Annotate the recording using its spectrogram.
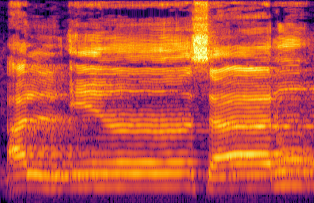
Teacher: تو نون ساکن جو ان میں ہے اس کے بعد حرف اخفاء سین آ رہا ہے، اس لیے یہاں پر بھی ہم اخفاء کریں گے اور نون کی آواز کو ناک میں لے جا کر چھپائیں گے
